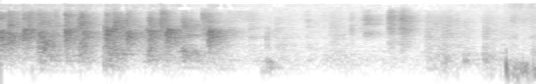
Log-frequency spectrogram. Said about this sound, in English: Kind round of applause for Mayor Clinton Ricks.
